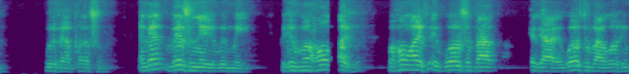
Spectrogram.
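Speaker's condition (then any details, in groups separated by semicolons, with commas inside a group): Cerebral palsy; speech impediment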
